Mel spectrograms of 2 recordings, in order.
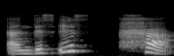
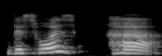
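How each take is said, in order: First: Ha said with a breathy pushed H; airy ha. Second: Ha said with a clear throat H and a short a; crisp H in ha. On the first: Teacher setting airy ha against the clear one. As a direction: push air before ha. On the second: Teacher setting clear ha against the airy one. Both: Shown as a demonstration.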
